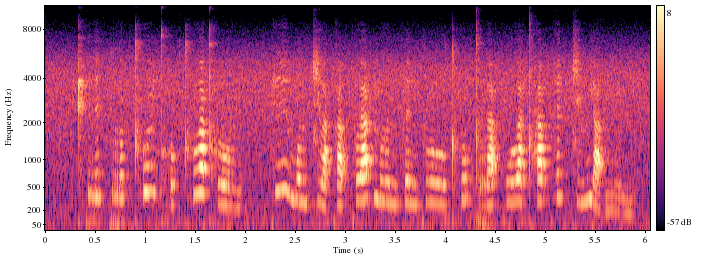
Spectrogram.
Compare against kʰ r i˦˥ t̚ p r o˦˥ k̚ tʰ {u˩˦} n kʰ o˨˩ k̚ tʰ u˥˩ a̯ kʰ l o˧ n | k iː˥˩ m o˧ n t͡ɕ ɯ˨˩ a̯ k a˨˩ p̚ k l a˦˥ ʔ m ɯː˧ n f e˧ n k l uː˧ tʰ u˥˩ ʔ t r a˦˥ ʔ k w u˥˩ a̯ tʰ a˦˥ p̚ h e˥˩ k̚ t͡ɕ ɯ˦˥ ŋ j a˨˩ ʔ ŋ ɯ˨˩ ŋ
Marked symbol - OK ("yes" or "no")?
no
